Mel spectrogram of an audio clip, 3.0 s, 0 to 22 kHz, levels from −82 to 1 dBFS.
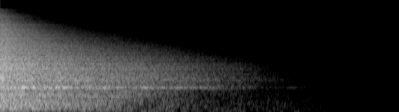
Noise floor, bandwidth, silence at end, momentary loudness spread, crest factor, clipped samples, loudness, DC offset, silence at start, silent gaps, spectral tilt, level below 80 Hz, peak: under -90 dBFS; 16.5 kHz; 1.5 s; 23 LU; 22 dB; under 0.1%; -24 LUFS; under 0.1%; 0 s; none; -2 dB/octave; -58 dBFS; -6 dBFS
